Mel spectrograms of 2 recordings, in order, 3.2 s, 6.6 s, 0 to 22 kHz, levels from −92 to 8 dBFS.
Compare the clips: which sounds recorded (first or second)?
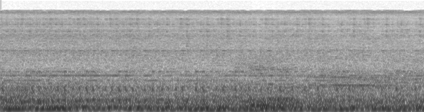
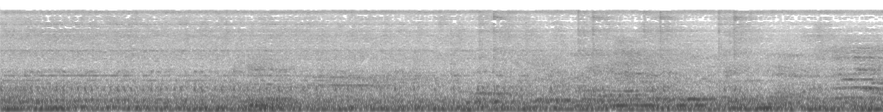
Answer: first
